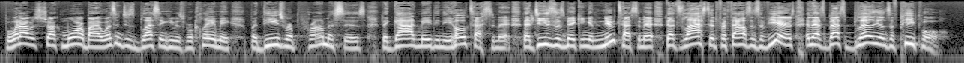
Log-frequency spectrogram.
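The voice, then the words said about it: Rapid rushed speech. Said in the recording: “That was quick. I said that quickly.”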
